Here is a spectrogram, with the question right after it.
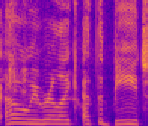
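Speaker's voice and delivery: put-on high, breezy girly voice; girly Stacy voice. Stacy brushing off her friend's question, high and airy. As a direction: brush it off like an airy teen girl.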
